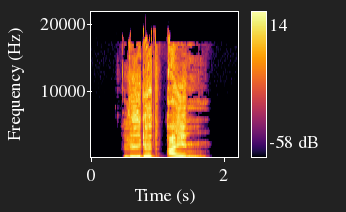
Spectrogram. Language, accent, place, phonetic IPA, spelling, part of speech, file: German, Germany, Berlin, [ˌlyːdət ˈaɪ̯n], lüdet ein, verb, De-lüdet ein.ogg
- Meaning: second-person plural subjunctive II of einladen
